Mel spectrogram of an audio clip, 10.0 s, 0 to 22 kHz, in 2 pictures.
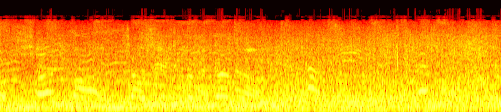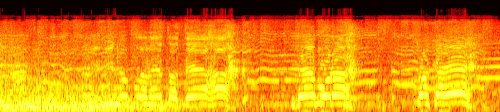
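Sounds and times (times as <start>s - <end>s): wind rushing over microphone: 0.0s - 8.9s.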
